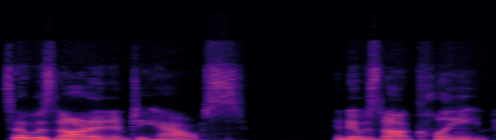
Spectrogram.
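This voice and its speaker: A woman's voice: mid-range voice, expressive, fast, dry recording, studio quality. A woman hosting a radio show on her own, giving real estate advice in a chatty, emphatic way that speaks straight to listeners.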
